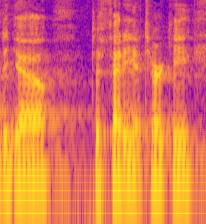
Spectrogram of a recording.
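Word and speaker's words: Türkiye: go to Fetti a turkey now I think it's turke now right the turkey the pronunciation has changed so if we if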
